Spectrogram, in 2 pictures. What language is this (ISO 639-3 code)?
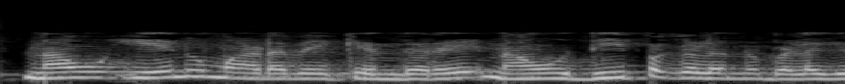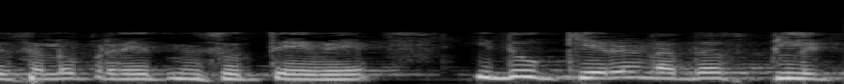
kan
